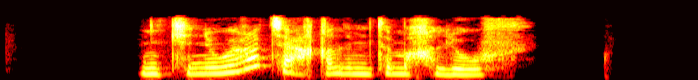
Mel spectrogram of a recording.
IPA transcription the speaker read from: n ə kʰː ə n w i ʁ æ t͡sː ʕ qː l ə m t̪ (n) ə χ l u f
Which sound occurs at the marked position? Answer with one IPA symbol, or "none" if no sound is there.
m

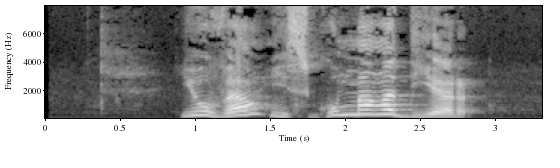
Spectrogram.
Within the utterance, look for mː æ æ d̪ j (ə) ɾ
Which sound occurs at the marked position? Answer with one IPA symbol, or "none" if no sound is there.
ə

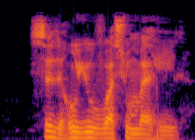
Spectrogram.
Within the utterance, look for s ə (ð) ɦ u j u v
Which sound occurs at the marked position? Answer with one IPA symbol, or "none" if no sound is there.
ð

